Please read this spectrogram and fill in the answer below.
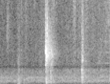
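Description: Quiet room tone broken by three short, faint clicks or taps, the second one, about a second in, the loudest.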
